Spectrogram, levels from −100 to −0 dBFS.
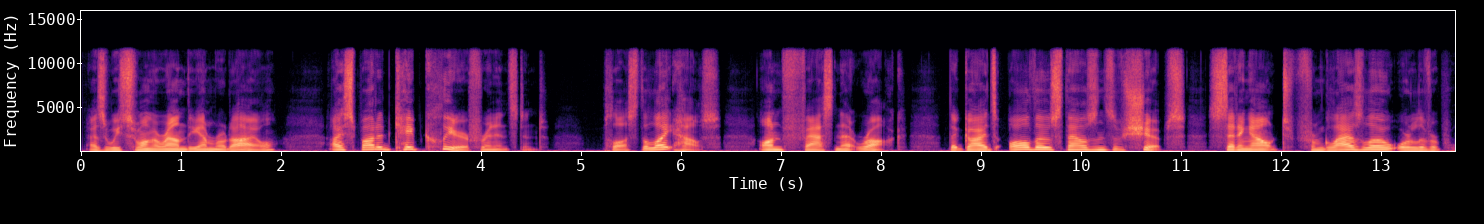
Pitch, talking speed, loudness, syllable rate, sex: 155 Hz, 145 wpm, -18 LUFS, 4.3 syllables/s, male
